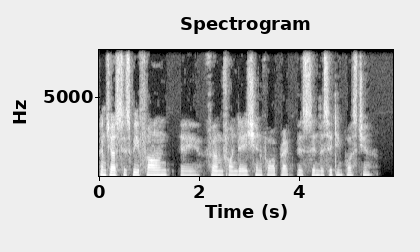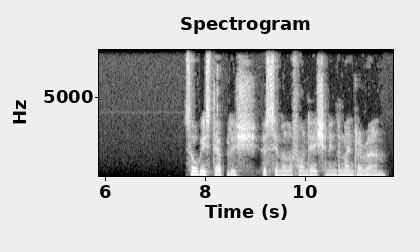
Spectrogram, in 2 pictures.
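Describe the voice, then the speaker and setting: Male meditation guide, deeply mellow and relaxed tone, deliberate spaced phrasing, dry recording. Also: no echo, low-quality recording. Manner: measured, deliberate phrasing with pauses. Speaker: meditation teacher.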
